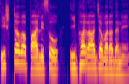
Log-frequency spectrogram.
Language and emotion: Kannada, neutral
